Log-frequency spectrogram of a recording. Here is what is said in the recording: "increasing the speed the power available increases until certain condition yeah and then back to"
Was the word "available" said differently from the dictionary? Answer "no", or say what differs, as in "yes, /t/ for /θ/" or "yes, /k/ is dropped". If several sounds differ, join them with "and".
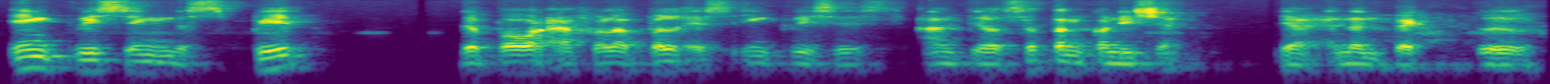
yes, /f/ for /v/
